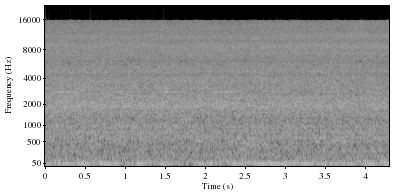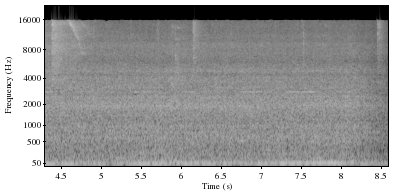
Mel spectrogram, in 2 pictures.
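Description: A TransPennine Express Class 185 diesel multiple unit running slowly across the station throat: a steady low rumble, with a few brief high squeaks.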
